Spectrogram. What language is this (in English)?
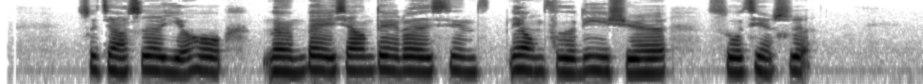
Chinese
